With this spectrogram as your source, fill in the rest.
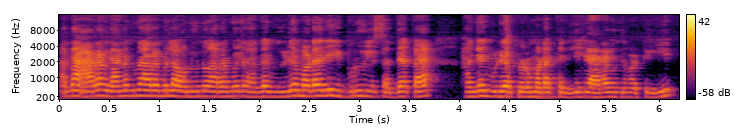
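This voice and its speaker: A woman's voice: medium pitch, flat delivery, rapid-fire. A middle-aged woman with a North Karnataka Kannada accent making brief, matter-of-fact remarks in casual family talk.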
